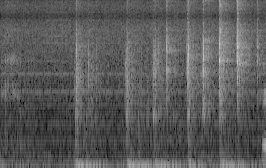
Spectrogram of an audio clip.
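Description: Computer keyboard typing: a quick run of separate keystrokes as a word is typed.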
